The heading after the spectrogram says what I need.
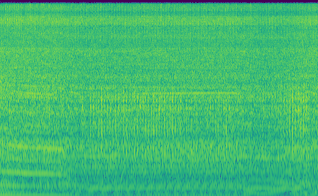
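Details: Rough, uneven knocking rattle at idle on a Toyota engine that quickens and hardens as it is revved; suspected rod knock, not confirmed.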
